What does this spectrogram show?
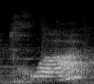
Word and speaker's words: trois: Marie, A, O-I, wa, T-R-O-I, trois, and the S is silent.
